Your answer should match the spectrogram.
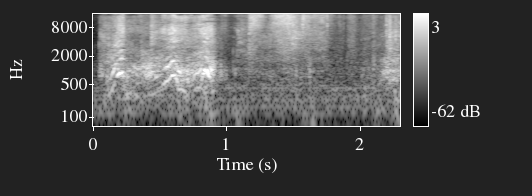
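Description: Zipper on a black zippered Bible cover being pulled open in one run of just under a second.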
